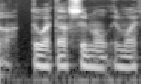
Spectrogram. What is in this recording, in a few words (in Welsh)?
"syml" Welsh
